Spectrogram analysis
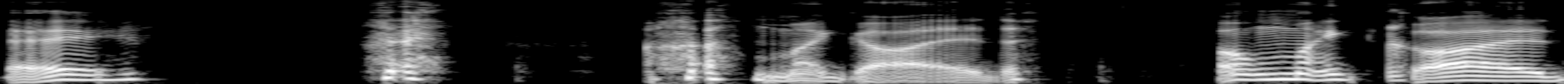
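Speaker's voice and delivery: very slow, low, scratchy forced creaky vocal fry. Imitating how some people talk when trying to be attractive: low scratchy vocal fry. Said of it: "that really low, scratchy voice that you force? The vocal fry".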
